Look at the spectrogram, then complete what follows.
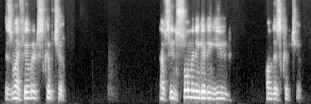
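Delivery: low, hushed, kept-down voice. Reading from Luke near midnight while others sleep, speaking low. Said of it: "your voice went low".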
